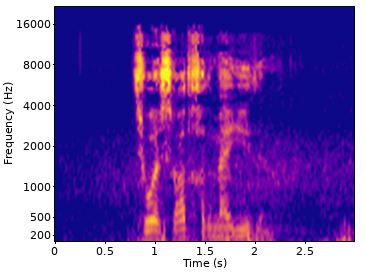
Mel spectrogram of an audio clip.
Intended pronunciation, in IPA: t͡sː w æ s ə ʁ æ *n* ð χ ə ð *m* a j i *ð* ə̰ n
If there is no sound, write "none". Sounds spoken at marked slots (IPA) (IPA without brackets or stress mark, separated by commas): none, m, ð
